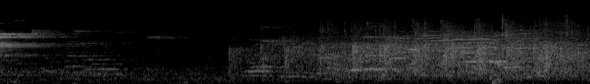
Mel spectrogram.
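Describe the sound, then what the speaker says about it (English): A gym crowd at a high school girls' basketball holiday tournament breaks into applause as a player leaves the court, the clapping swelling partway through and continuing steadily at moderate distance. "Jaden Barth comes off to a round of applause."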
